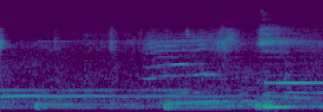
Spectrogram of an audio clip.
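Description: A cat meows a few times in drawn-out, tonal calls, with quiet background noise between them.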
